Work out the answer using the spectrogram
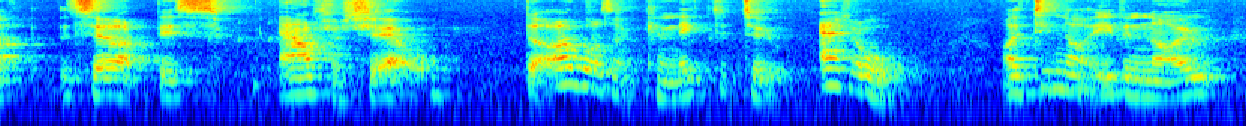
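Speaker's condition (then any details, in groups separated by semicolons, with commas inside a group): ALS/MND; onset foot drop, later tongue and speech involvement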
